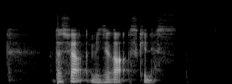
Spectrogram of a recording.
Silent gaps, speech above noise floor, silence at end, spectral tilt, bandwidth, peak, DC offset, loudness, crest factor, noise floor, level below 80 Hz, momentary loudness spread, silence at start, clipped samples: none; 23 dB; 0.6 s; -4.5 dB/octave; 11.5 kHz; -2 dBFS; under 0.1%; -27 LUFS; 28 dB; -50 dBFS; -62 dBFS; 19 LU; 0.05 s; under 0.1%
